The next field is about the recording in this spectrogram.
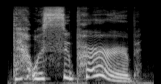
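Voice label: that Was Superb, female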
